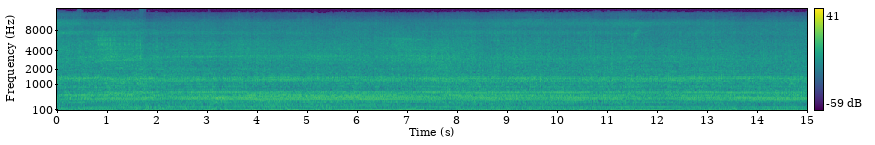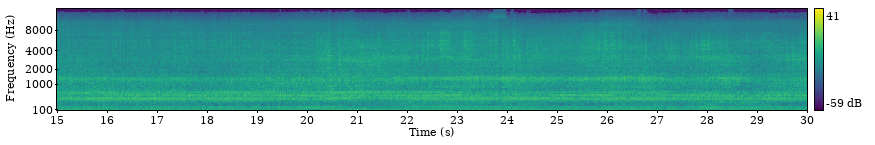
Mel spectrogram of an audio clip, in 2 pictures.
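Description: A motor vehicle's engine running steadily, its pitch shifting slightly up and down now and then.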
